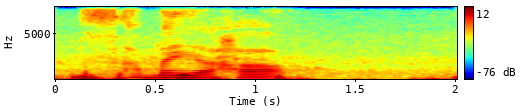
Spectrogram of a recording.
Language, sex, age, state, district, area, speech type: Sanskrit, female, 18-30, Kerala, Thrissur, rural, read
